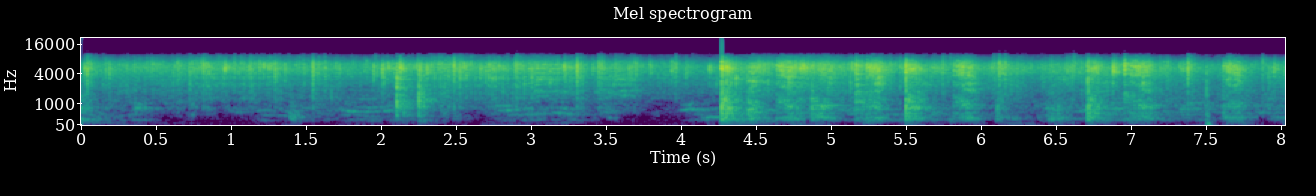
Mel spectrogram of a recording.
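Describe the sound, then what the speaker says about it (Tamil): Chana dal, cumin and dried red chillies crackle and sizzle in hot oil, a dense close frying hiss with scattered spatter pops and a few utensil knocks throughout. "இப்போ எண்ணெய் நல்லா காஞ்சிடுச்சு கடலைப்பருப்பு சீரகம் வரமிளகா"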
